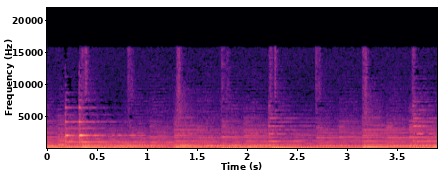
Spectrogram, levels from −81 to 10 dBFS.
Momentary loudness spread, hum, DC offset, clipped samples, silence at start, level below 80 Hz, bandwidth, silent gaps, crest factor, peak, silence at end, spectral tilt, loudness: 6 LU; none; 2%; under 0.1%; 0 s; -32 dBFS; 16.5 kHz; none; 16 dB; 0 dBFS; 0 s; -6 dB/octave; -15 LUFS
